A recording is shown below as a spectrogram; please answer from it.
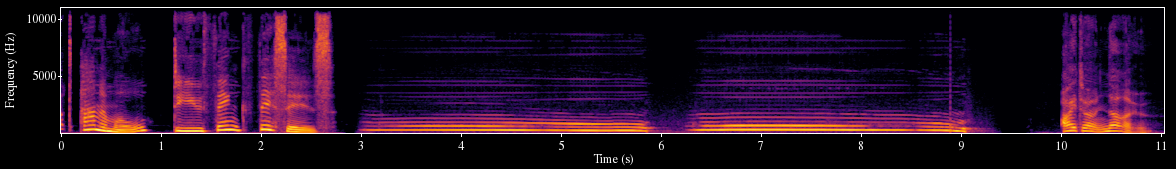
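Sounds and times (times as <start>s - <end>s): wolf howling: 3.0s - 9.3s.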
